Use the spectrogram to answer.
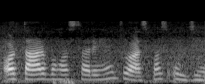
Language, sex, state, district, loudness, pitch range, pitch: Hindi, female, Chhattisgarh, Raipur, -18 LUFS, 220-245 Hz, 235 Hz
